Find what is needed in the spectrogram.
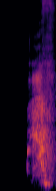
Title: Chinkini Sneeze - a bit of a wet one...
